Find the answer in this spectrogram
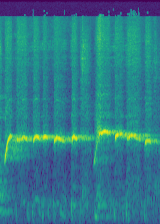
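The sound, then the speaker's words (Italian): Someone whistles a tune, two long, clear notes that each swoop up at the start, over a faint low background rumble. “No, no, addirittura, eh, cioè, proprio mm, fischiandolo, fischiandolo.”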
